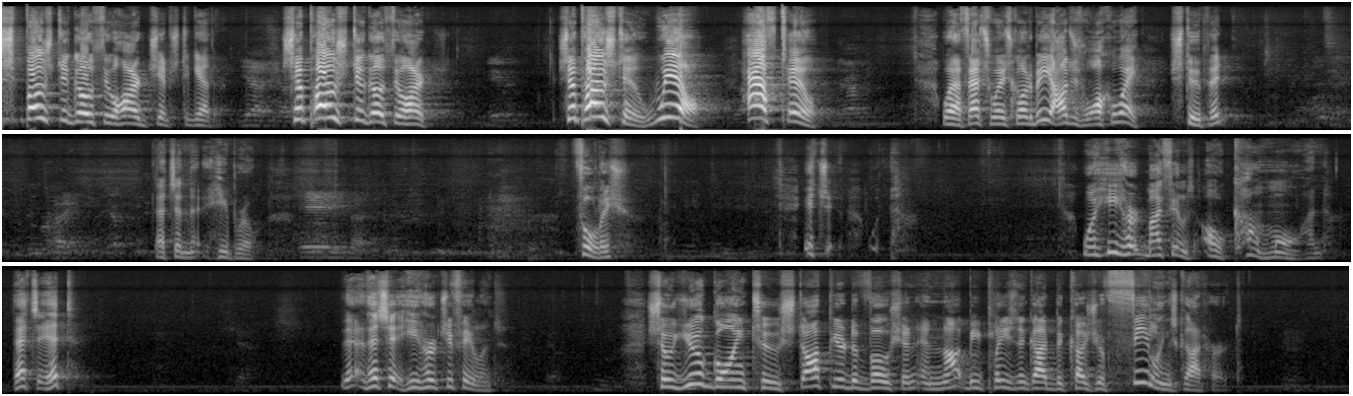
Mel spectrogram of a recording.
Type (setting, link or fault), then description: setting, large echoing room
